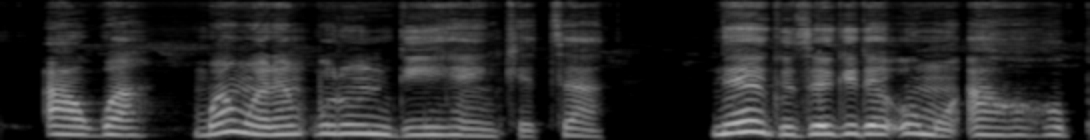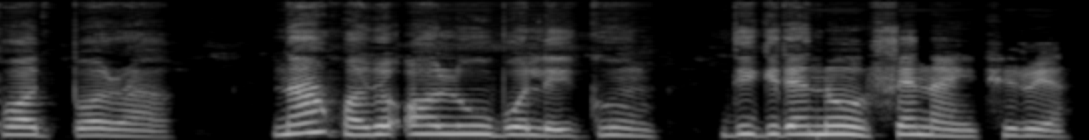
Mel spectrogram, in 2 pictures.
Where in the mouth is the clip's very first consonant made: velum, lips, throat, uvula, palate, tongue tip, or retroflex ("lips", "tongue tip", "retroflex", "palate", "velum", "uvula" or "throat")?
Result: velum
